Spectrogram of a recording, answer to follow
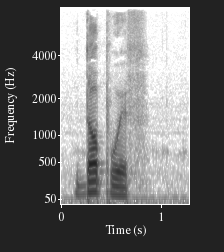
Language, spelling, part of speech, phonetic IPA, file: Polish, dopływ, noun, [ˈdɔpwɨf], Pl-dopływ.ogg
